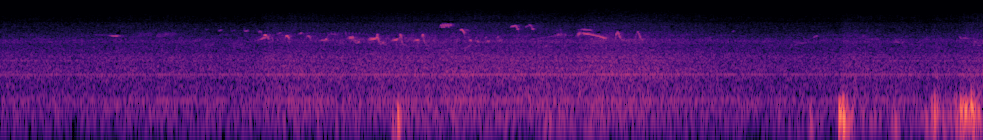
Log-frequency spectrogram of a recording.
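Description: Outdoor ambience of small birds chirping, a quick series of high calls from about two seconds in, over a faint steady hum. A couple of low thumps come near the end.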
